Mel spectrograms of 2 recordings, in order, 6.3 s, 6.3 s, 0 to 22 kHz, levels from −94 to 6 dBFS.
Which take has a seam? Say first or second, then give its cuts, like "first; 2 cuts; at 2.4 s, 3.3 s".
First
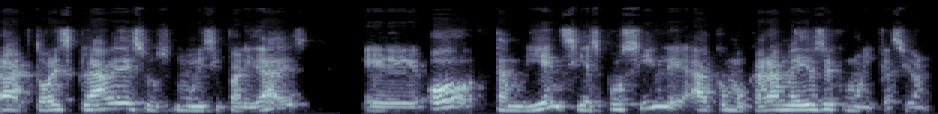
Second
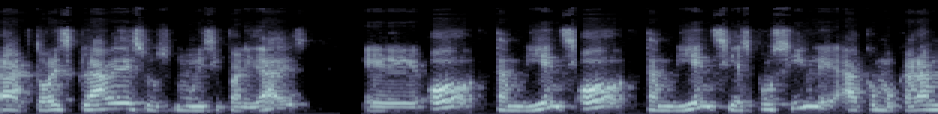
second; 1 cut; at 3.8 s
